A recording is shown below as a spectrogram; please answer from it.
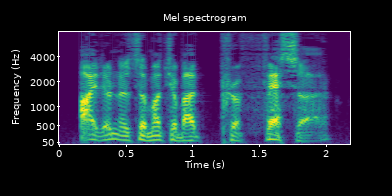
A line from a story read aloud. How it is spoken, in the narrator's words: growled the voice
